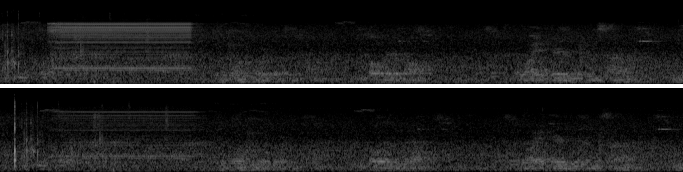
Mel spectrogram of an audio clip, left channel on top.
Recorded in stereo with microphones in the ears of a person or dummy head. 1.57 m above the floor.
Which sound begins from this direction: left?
A buzzer, at 0.5 s.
